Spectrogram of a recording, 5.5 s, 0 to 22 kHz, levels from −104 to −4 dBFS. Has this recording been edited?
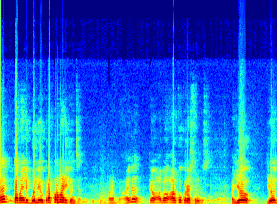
no; 0 cuts

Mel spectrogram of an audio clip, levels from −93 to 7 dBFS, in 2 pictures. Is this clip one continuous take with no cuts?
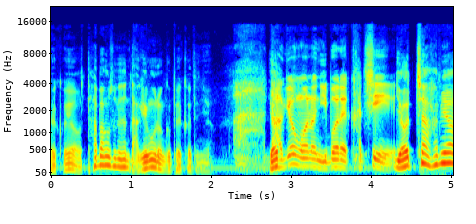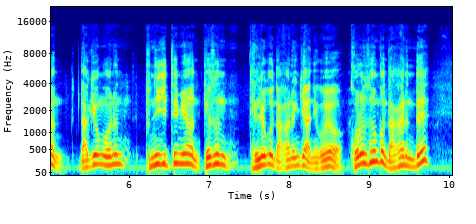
yes; 0 cuts

